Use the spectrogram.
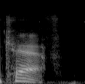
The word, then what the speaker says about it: calf: L is sometimes mute, as in calf, half, halves, calves, could, would, should, psalm, talk, salmon, falcon.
